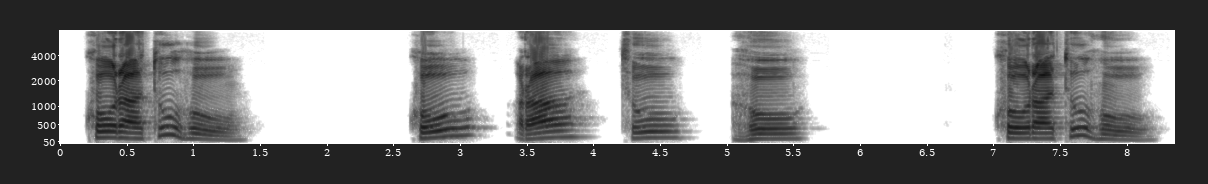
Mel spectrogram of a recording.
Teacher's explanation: The T sound is followed by an H sound, tu, hu, and both have dhamma vowel.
